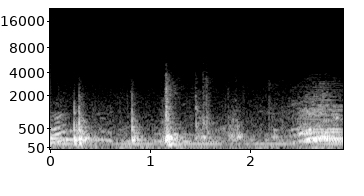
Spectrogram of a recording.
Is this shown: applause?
no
